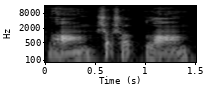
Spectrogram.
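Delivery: long short syllables chanted with rising tune; scanning the pattern aloud; rhythm recited. Shown as a demonstration. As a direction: chant the metre, leaning on each long. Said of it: "The Adonian".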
